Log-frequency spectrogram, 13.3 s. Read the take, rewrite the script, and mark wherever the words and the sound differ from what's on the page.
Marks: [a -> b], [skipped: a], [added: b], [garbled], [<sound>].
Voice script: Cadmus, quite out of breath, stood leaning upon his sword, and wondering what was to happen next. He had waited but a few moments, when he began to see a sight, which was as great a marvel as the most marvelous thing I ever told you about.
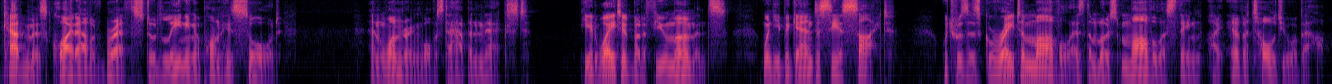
Cadmus, quite out of breath, stood leaning upon his sword, and wondering what was to happen next. He had waited but a few moments, when he began to see a sight, which was as great a marvel as the most marvelous thing I ever told you about.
